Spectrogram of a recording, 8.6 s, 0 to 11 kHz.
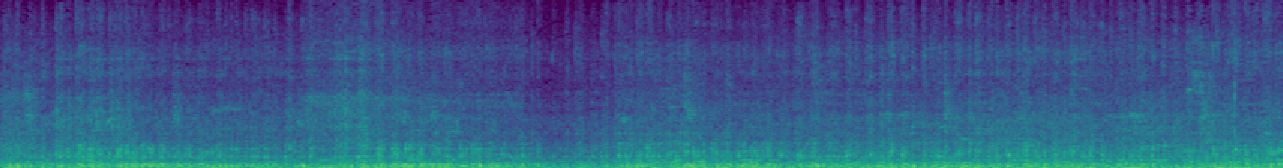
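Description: GM LS V8 engine swapped into an Oldsmobile 442 running steadily, a low rumble with no clear revs.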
